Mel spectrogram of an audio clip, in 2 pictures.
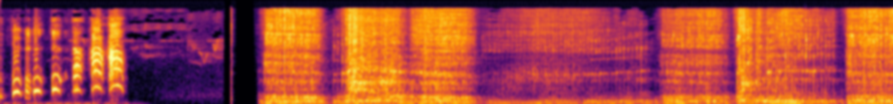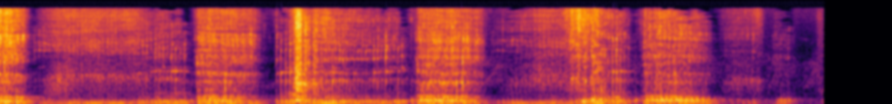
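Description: A tiger roaring, a long run of over a dozen short, deep roars about a second apart, starting about two and a half seconds in and stopping near the end. Before it, a bird's honking call cuts off about a second in.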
